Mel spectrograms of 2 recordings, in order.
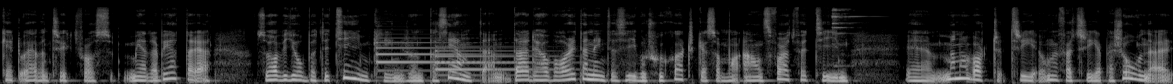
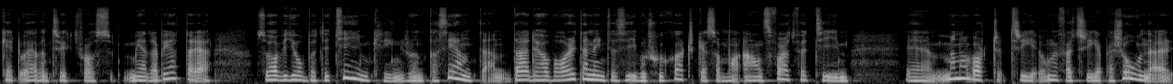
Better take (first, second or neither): second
